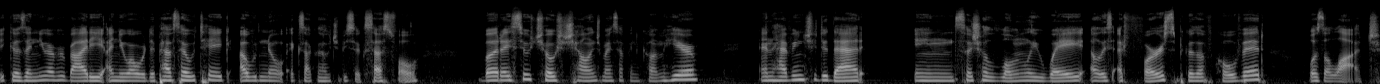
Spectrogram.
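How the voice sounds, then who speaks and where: A woman speaks in a fairly low, monotone voice with flat intonation. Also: fairly quick pace. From Brazil. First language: Portuguese. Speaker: international student panelist. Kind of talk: panel discussion. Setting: stage with audience.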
